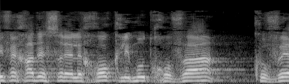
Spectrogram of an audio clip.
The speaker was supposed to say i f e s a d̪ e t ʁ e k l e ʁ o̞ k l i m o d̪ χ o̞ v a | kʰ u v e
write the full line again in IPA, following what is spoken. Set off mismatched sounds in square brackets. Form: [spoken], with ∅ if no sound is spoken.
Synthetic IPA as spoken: i f e [χ] a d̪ e [s] ʁ e [∅] l e [χ] o̞ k l i m [u] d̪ χ o̞ v a | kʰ [o] v e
